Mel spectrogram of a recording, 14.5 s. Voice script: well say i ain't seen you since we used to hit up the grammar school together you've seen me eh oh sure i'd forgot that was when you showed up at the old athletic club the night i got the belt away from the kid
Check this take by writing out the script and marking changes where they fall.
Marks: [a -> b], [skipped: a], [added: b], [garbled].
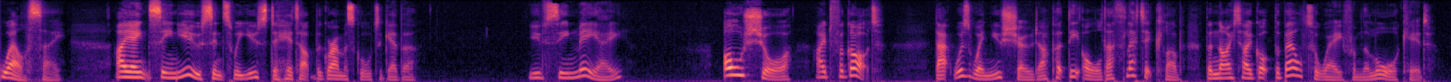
well say i ain't seen you since we used to hit up the grammar school together you've seen me eh oh sure i'd forgot that was when you showed up at the old athletic club the night i got the belt away from the [added: law] kid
